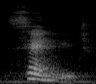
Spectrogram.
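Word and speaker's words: sandwich: सैंडविच means D हमारा इसमें drop हो जाता है.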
